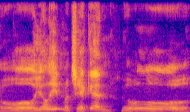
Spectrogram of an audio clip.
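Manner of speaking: put-on comic Scottish accent with drawn-out "oh". Quoting a movie to a listener, the speaker does a Mike Myers impression. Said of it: "You do a really good Mike Myers impersonation".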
